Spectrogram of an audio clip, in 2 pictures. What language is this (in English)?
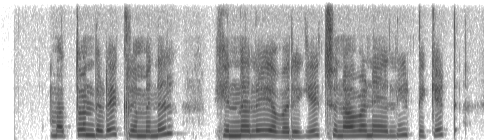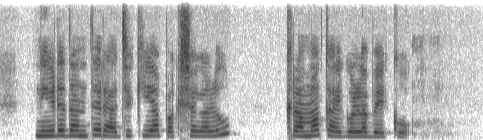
Kannada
